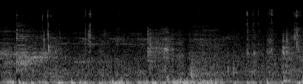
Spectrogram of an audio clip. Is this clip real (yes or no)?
yes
